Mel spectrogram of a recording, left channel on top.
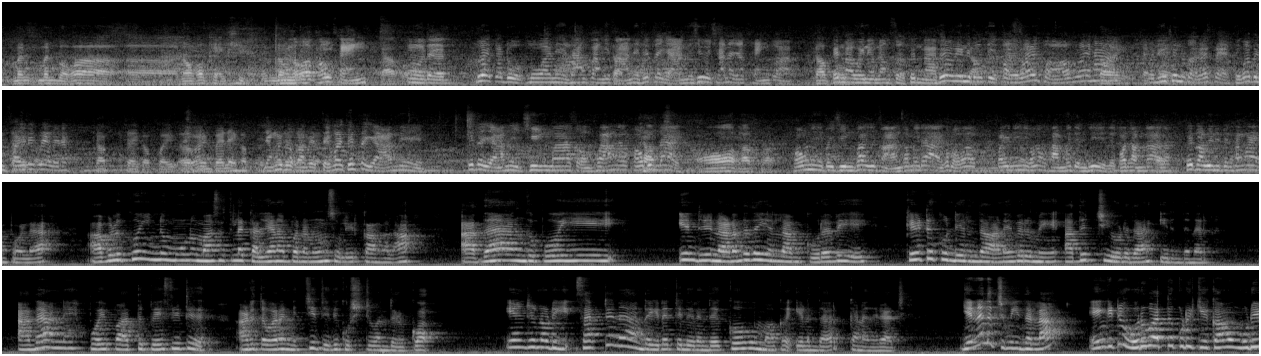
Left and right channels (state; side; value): different; both; correlation 0.00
